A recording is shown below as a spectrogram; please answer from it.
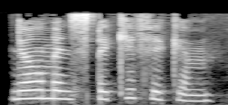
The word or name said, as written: nomen specificum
